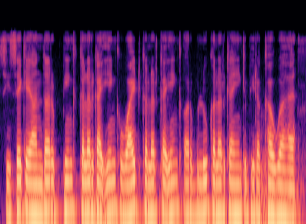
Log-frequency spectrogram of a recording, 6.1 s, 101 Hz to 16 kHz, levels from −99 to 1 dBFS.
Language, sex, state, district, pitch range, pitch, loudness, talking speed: Hindi, male, Jharkhand, Garhwa, 125-135 Hz, 130 Hz, -15 LUFS, 195 wpm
